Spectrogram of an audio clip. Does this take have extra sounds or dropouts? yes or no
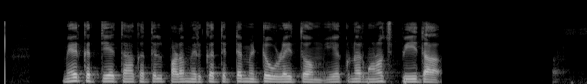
no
